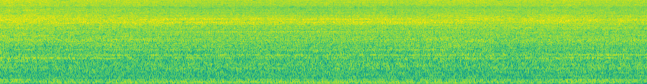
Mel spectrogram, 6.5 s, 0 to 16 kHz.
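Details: 1978 Chevrolet Camaro 305 V8, warmed up off high idle, heard from engine bay with hood open: deep, steady burble, even pulses, no knocks or misses; engine sounds healthy.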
